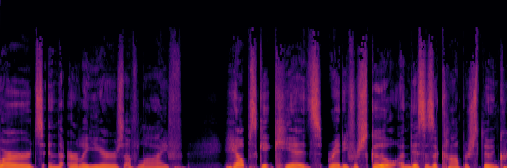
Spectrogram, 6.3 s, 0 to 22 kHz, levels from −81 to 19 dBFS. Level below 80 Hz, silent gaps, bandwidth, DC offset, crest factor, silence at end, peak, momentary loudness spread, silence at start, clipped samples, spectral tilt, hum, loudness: -38 dBFS; none; 17 kHz; under 0.1%; 18 dB; 0 s; -4 dBFS; 10 LU; 0 s; under 0.1%; -5 dB/octave; none; -22 LUFS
